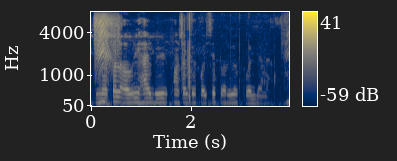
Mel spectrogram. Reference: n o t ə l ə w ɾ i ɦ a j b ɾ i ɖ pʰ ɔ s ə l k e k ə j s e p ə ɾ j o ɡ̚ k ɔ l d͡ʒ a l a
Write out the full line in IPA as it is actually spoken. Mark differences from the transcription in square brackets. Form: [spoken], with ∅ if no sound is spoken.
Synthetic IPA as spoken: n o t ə l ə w ɾ i ɦ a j b ɾ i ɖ pʰ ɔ s ə l k e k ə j s e p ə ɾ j o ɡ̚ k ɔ l d͡ʒ a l a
